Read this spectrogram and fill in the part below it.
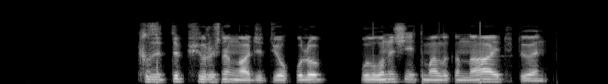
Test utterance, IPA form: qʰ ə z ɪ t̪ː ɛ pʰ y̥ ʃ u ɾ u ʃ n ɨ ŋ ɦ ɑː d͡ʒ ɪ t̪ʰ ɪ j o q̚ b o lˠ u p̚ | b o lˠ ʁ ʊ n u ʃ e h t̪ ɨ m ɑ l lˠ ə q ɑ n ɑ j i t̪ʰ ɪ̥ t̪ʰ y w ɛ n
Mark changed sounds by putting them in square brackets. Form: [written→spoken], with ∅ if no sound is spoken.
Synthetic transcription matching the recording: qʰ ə z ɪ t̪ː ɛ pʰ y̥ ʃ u ɾ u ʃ n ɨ ŋ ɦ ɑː d͡ʒ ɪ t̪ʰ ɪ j o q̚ b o lˠ u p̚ | b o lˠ ʁ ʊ n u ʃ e h t̪ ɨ m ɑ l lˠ ə q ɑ n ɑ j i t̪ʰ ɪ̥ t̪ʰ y w ɛ n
